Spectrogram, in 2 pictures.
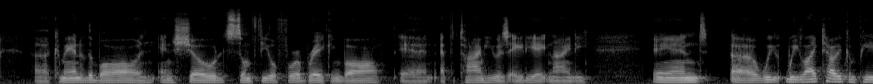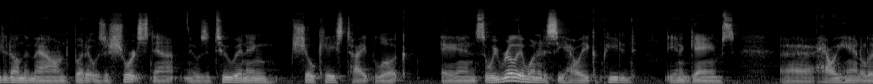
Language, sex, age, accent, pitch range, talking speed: English, male, 30-49, American, 85-100 Hz, 205 wpm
